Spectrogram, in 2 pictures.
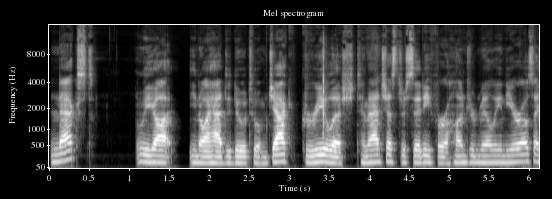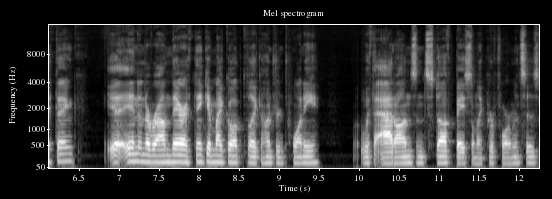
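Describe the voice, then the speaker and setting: A man talks at a fairly quick pace in a medium pitch with monotone, flat intonation. The recording is very clean, with a silent background. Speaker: soccer podcast host. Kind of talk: casual podcast chat.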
